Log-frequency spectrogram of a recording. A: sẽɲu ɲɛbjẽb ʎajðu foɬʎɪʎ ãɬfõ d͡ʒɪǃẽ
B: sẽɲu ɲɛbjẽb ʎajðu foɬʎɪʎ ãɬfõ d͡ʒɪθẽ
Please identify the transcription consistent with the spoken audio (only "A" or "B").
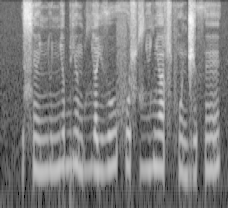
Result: B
